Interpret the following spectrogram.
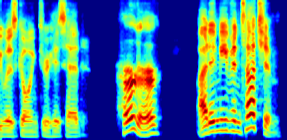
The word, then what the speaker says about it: Huerter: Herder. Yeah. Herder. Okay. Don't hurt her. Hammer, don't hurt her. Yeah. Well, I Instead of kept hurt him. thinking that Buddy was going through his head. Herder?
